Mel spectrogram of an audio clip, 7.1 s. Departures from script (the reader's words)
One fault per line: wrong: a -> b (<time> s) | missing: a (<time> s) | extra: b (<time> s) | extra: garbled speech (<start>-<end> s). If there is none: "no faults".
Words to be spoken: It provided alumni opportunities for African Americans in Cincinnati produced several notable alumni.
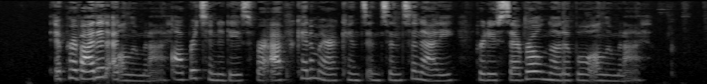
no faults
